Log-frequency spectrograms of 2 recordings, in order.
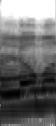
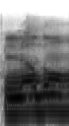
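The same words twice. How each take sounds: First: लोगो with a plain, un-nasal final o; wrong spelling voiced. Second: लोगों with a nasalised final o; correct nasal ending. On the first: Teacher showing the student's misspelling, लोगो without the nasal. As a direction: say लोगो ending in an open oral o. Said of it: "और लोगो नहीं होता". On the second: Teacher giving the correct word, लोगों ending nasal. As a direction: let the last vowel of लोगों go through the nose. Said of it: "लोगों होता है". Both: Shown as a demonstration.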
